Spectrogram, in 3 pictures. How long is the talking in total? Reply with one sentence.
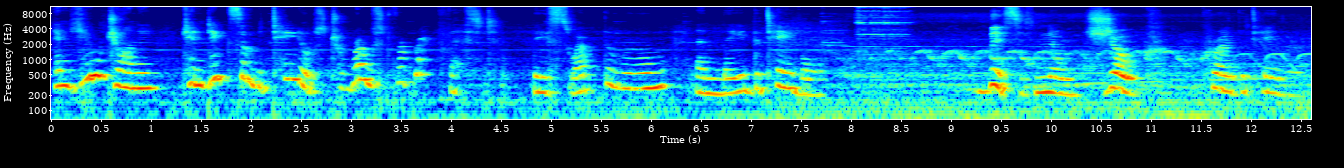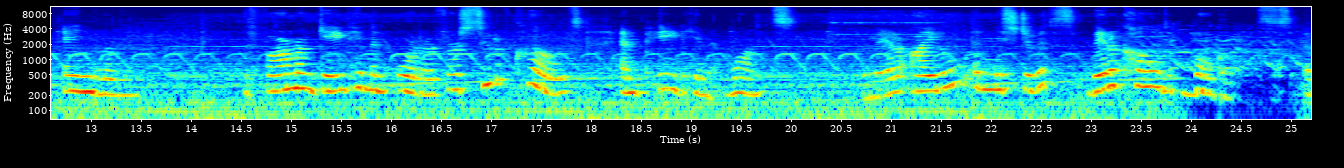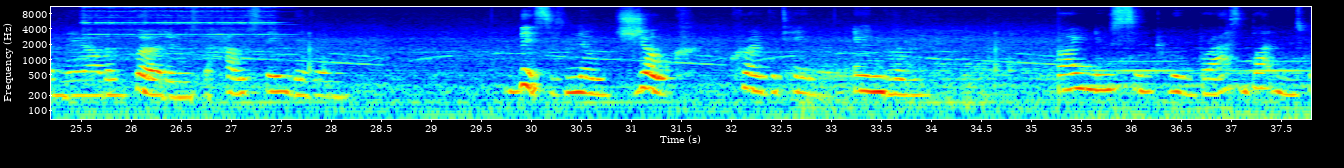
You can hear the talking for 32 seconds altogether.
